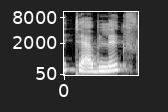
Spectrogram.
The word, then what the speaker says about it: Tableaux: ये टैबलेक्स लिखा है लेकिन इसका प्रोनाउंसिएशन हम टैब्लू ही करेंगे।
